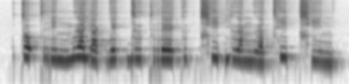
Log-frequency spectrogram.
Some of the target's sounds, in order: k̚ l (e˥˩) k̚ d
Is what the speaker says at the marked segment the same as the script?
yes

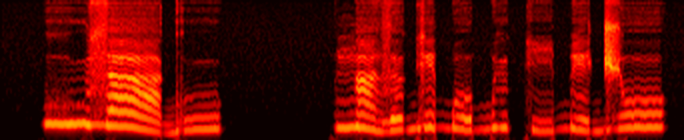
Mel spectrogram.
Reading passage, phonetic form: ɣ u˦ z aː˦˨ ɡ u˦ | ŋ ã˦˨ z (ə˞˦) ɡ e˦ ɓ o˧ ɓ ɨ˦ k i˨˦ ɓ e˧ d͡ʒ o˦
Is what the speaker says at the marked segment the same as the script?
no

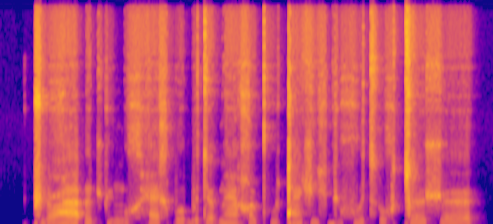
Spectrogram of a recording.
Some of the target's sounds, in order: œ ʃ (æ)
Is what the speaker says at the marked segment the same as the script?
no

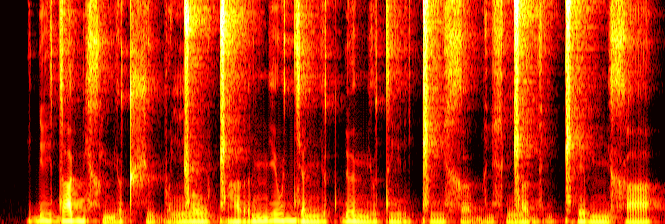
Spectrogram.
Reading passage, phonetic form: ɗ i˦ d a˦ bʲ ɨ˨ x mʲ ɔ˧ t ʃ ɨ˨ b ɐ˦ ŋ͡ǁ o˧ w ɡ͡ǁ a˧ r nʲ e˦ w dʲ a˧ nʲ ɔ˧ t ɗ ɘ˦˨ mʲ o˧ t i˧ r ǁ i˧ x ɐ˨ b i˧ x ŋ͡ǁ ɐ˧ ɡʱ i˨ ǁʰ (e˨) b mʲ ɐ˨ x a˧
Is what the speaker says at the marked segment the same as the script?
no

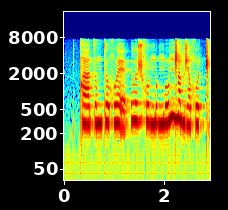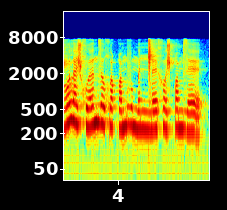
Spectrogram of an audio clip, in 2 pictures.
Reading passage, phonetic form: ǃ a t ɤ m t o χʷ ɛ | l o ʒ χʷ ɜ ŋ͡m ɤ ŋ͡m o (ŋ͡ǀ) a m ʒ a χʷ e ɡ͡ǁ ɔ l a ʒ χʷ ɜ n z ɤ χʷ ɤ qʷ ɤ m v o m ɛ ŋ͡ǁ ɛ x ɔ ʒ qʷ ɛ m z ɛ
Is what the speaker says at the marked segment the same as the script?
no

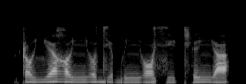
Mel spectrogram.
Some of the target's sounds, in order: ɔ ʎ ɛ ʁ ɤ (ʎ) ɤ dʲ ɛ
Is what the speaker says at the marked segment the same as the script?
no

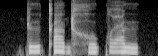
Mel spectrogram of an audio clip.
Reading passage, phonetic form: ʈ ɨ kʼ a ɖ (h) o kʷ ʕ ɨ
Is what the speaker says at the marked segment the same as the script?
no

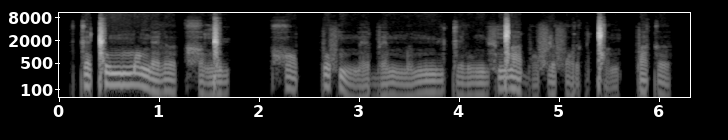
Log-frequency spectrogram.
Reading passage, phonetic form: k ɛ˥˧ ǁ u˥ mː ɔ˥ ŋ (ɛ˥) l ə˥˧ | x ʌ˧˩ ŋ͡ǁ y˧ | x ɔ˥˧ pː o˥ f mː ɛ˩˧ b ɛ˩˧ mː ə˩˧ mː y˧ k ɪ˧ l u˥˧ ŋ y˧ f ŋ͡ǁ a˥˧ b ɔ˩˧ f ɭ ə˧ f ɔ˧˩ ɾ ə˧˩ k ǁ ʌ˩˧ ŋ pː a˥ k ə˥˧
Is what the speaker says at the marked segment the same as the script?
no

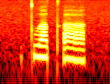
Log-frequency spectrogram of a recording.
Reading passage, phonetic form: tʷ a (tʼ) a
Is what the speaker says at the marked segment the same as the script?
yes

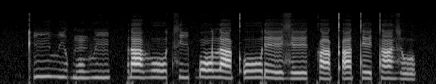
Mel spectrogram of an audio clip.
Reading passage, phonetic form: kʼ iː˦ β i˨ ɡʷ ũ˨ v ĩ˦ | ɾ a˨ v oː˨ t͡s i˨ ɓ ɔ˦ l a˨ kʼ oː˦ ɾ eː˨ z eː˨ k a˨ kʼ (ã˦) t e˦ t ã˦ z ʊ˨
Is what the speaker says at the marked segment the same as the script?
no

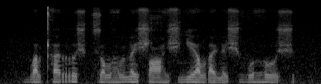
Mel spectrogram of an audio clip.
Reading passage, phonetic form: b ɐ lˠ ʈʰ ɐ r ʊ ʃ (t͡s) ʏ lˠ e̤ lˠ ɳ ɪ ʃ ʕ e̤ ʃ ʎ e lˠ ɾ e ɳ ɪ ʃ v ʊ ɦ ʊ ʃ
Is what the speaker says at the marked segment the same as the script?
yes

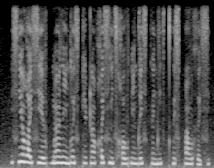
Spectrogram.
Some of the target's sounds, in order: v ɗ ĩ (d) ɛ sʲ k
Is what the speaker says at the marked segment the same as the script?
yes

